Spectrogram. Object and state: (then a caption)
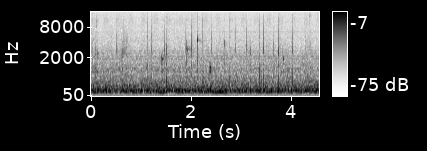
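Plastic aroma diffuser. Long nails tap and scratch the hollow frosted plastic dome of a plastic aroma diffuser sitting on a wood-look plastic base. Quiet, quick, bright clicks and light scratches scatter over a steady low hum. The taps stop short with almost no ring.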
